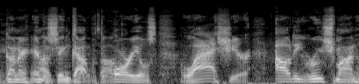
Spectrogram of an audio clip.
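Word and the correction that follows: Adley Rutschman: who we're going to see in the home run derby. – Adley Rushman's the pronunciation. – Adley Rushman, star catcher, one of the best in the big leagues for the Baltimore Orioles.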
